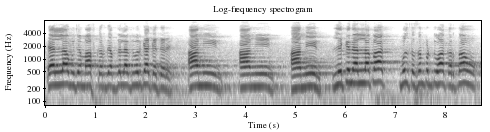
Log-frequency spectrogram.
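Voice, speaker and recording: A man preaching a storytelling sermon, animated, acting out the characters' dialogue as he tells the tale. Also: very high voice. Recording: dull, muffled recording in a large reverberant hall.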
